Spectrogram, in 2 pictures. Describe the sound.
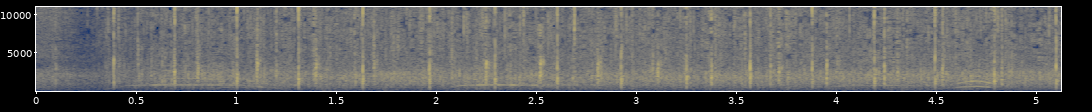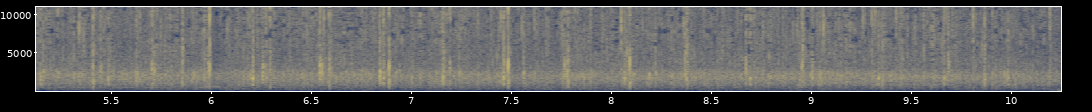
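An audience at a poetry slam bursts into sustained applause welcoming a poetry slammer, dense crackling claps at steady volume for about ten seconds, with a few voices calling out faintly underneath.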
